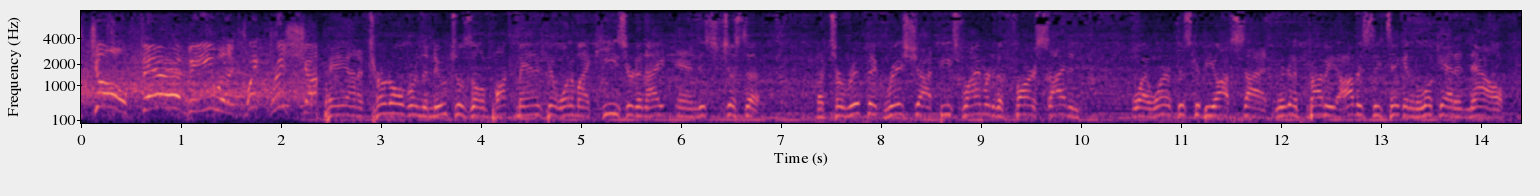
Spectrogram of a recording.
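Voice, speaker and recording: Noticeable background noise runs under a man's high voice. He talks at a fairly quick pace in an animated, excited tone. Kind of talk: live sports commentary with analysis. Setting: broadcast booth, game highlights. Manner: animated, fast, excited on goals; analytical, explains plays as they happen.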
